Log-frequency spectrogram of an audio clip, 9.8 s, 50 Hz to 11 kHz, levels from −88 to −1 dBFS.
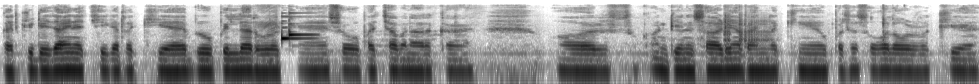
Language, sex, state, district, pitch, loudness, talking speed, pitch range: Hindi, male, Haryana, Jhajjar, 120 Hz, -18 LUFS, 190 wpm, 115-125 Hz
